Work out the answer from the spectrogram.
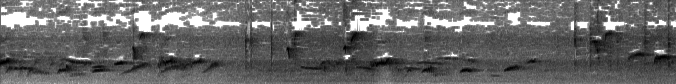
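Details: White-rumped shama, excited and pumping its tail rapidly, sings a lively medley of fluty whistles, quick slurs and sharp clipped notes in irregular bursts.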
